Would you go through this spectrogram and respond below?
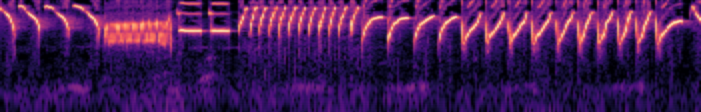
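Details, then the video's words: Canary singing as a prompt for other canaries: falling whistled sweeps, a buzzy harsh passage, clear steady tones, a rapid trill, then a run of looping rising-and-falling notes. "PANCINGAN SUARA BURUNG KENARI GACOR BONGKAR ISIAN"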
